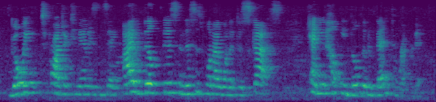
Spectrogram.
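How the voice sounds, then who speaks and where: A woman's high-pitched voice at a fairly quick pace, fairly even in intonation but with big swings in loudness, over noticeable background noise. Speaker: university writing instructor. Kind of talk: conference presentation.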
